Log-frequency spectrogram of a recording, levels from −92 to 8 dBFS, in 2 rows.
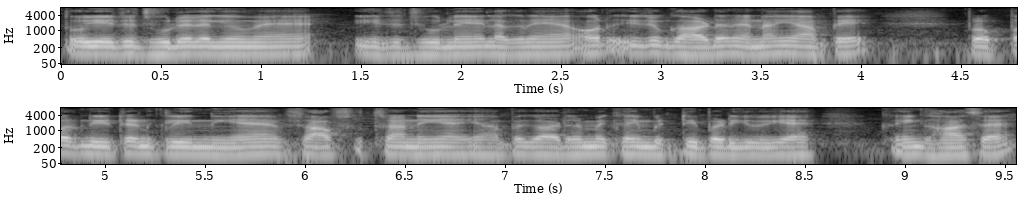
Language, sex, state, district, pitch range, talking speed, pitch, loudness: Hindi, male, Chandigarh, Chandigarh, 110-115 Hz, 270 wpm, 115 Hz, -20 LUFS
